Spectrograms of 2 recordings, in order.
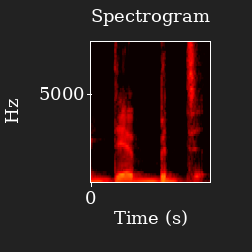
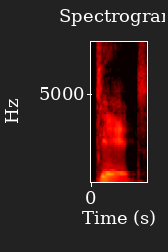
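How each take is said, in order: First: A B sound is heard before the final T. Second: No B sound is heard before the final T. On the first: The speaker calls it wrong. "You don't say debt. No" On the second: The speaker calls it right. "The B is silent"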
